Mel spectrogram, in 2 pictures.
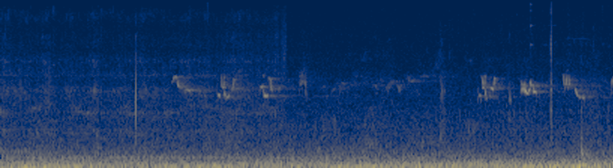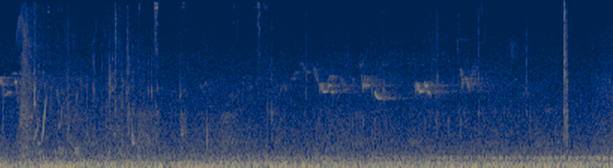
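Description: Songbird phrases of quick chirps and downward slurs come in short bursts every few seconds over a low, steady rumble. A few sharp clicks and knocks from the canoe and fishing gear are scattered through.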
